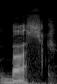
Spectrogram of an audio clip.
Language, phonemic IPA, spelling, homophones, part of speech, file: French, /bask/, Basque, basque, noun, Fr-Basque.ogg
- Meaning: Basque (person of either gender)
